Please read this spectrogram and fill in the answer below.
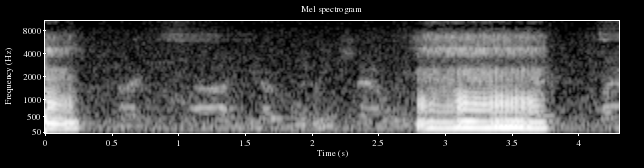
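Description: A sleeping cat gives soft breathing, then a loud, buzzy, humming snore on one breath; ordinary snoring.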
